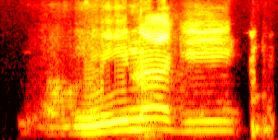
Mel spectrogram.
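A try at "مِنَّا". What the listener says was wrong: মিনাগি, মাশাআল্লাহ।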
